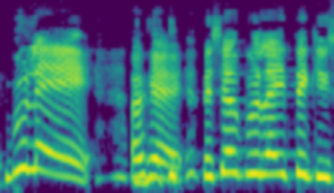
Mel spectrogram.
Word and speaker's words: Boulé: Boulé. Boulé.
